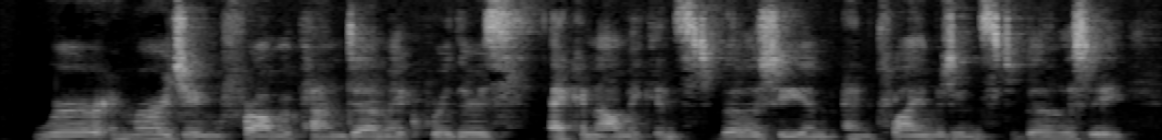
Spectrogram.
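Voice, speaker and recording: A woman speaks with an Irish accent at a moderate pace. Her voice is fairly low, with a dark, mellow tone. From Ireland. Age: 40s. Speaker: psychologist and researcher. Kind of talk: interview conversation.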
